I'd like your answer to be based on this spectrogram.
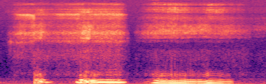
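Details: Pig sleeping: deep, low, rumbling snores with grunting texture, one short and two longer breaths; normal sleep snoring.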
